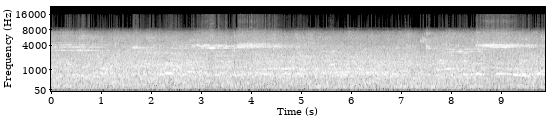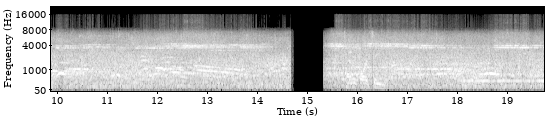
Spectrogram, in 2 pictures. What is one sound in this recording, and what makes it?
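Teenage boys call out to each other during a volleyball rally.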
